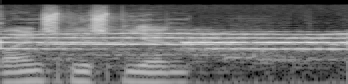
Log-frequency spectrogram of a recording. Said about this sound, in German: ja, ah, Polizei oder ist ein Krankenwagen? Das ist ein Krankenwagen. Hast du das Fenster noch offen? Äh, ja, aber es kam jetzt nicht von mir. Nee, es kommt auch vom Krankenwagen.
